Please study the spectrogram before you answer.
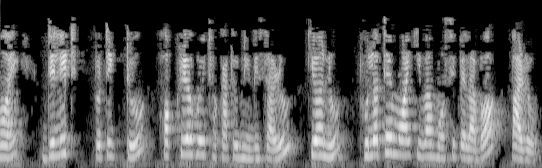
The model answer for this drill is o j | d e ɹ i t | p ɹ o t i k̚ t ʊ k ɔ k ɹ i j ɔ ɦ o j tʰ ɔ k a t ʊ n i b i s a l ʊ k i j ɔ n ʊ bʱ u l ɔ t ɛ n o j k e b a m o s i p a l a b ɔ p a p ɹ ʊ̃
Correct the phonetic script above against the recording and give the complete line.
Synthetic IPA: o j | d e l i t | p ɹ o t i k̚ t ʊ x ɔ k ɹ i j ɔ ɦ o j tʰ ɔ k a t ʊ n i b i s a ɹ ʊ k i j ɔ n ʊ bʱ u l ɔ t ɛ m o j k i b a m o s i p ɛ l a b ɔ p a ɹ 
